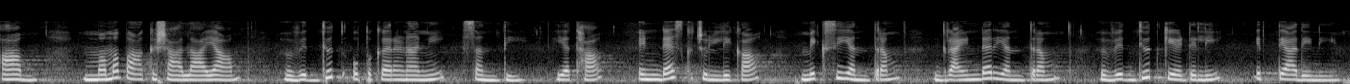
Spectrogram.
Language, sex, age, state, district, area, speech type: Sanskrit, female, 18-30, Rajasthan, Jaipur, urban, spontaneous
